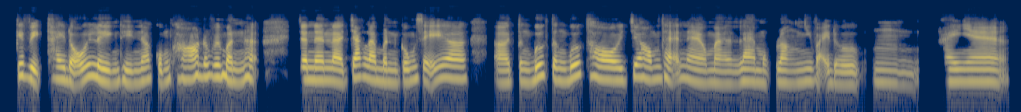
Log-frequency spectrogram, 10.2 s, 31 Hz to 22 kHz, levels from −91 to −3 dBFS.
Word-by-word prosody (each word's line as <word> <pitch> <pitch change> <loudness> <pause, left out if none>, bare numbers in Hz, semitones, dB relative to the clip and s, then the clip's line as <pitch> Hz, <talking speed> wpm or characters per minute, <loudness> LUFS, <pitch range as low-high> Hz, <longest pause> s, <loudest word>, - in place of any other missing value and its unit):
cái 270 - +1
việc 230 - +4
thay 220 -1 -1
đổi 225 +4 +3
liền 190 -8 +2
thì 185 -3 -3
nó 200 +4 -2
cũng 195 -1 -6
khó 220 +2 +2
đối 250 0 -2
với 245 - +1
mình 195 -6 +1
á. 230 -2 -1 0.4
Cho 215 - +5
nên 205 -1 +3
là 190 -2 +6
chắc 240 +7 +3
là 220 -3 +4
mình 185 -3 -4
cũng 190 +3 -3
sẽ, 215 +1 +1
ờ, 225 -2 +4 0.3
ờ, 180 0 +1
từng 185 -1 -6
bước, 250 +5 +1
từng 200 -3 -4
bước 250 +6 +2
thôi 210 -5 +3
chứ 250 - -1
hổng 220 -1 -2
thể - - -1
nào 195 -6 -1
mà 175 -1 -3
làm 190 +2 -2
một 175 - -10
lần 180 -1 -3
như 195 - -7
vậy - - -3
được. 160 -2 -6
Ừm, 175 -5 -12 0.3
hay 190 0 -3
nha! 190 -1 0
195 Hz, 245 wpm, -22 LUFS, 180-220 Hz, 0.4 s, là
